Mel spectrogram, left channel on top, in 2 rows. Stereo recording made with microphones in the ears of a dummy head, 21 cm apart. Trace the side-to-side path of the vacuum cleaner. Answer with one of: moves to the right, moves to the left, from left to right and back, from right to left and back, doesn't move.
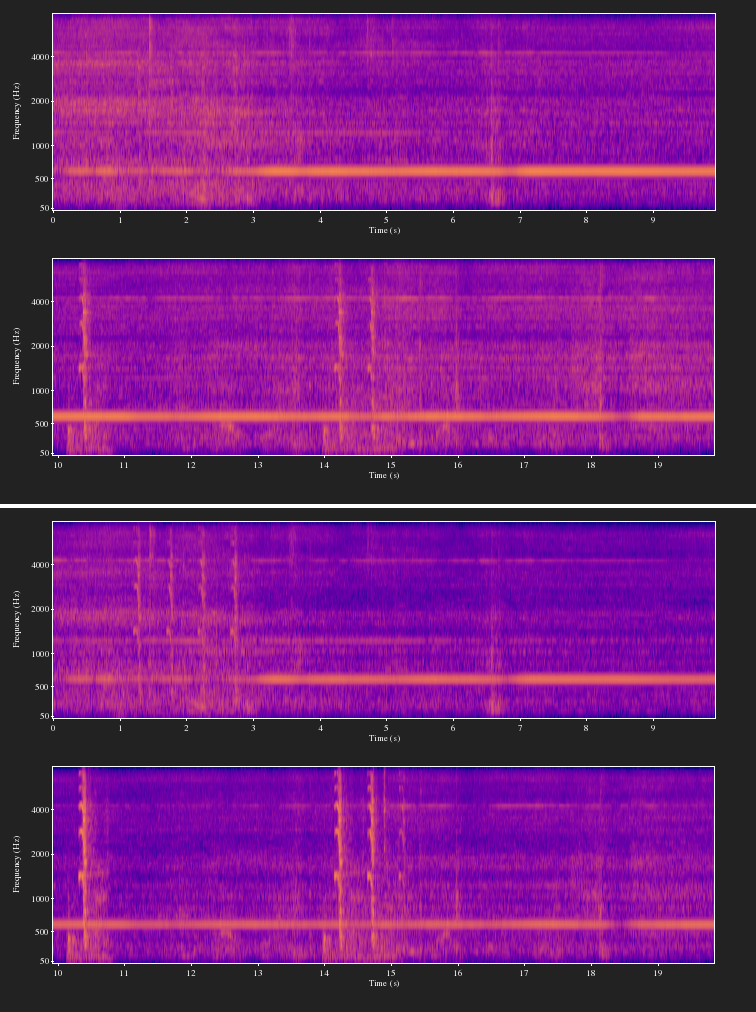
doesn't move.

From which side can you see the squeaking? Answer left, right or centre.
right.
